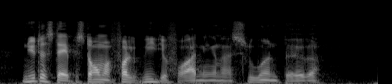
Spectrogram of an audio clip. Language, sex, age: Danish, male, 33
